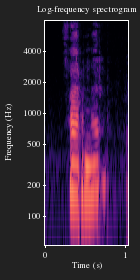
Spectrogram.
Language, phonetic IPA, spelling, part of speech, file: Polish, [ˈfarmɛr], farmer, noun, LL-Q809 (pol)-farmer.wav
